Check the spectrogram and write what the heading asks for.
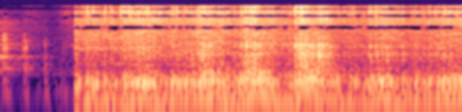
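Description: Motorcycle engine running loudly from about a second in, with a couple of short blips of the throttle.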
